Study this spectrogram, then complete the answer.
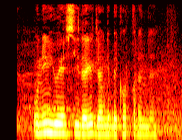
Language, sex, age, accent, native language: Uzbek, male, 18-24, Namangan, Uzbek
